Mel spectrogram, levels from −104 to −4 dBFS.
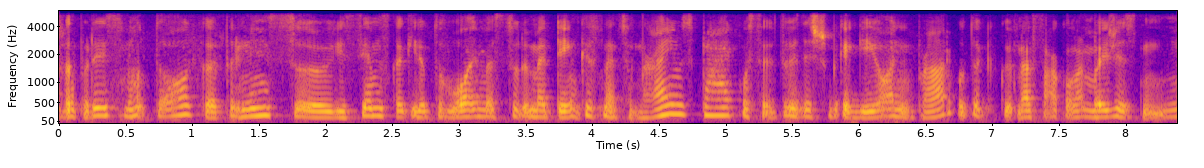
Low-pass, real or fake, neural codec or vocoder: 5.4 kHz; fake; codec, 24 kHz, 0.9 kbps, WavTokenizer, small release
